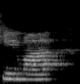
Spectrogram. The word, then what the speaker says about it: quinoa: they wonder how is it even pronounced it's pronounced quinoa and it's a nutritional powerhouse so brown rice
